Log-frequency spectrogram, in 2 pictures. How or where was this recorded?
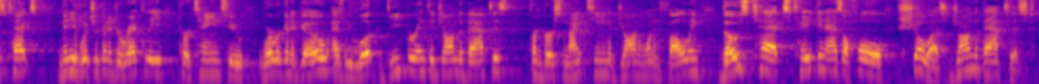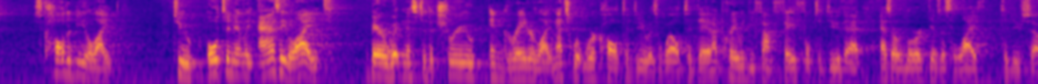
live audience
